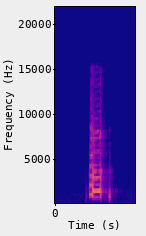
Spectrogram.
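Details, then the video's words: Wild red junglefowl hen, 2021: a single short cackling call, a loud rough note followed by a softer trailing syllable, set against silence. "suab poj qaib qus tsauj dib tuaj zoo 2021"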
